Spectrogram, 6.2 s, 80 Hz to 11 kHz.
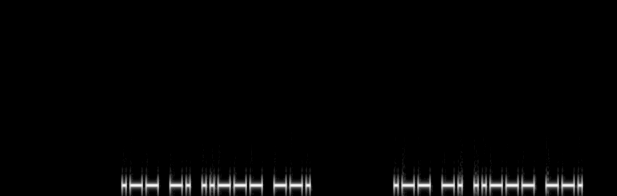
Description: Morse code, heard as a keyed tone, about 32 wpm, 700 Hz. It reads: WN2G WN2G
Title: USA Call Signs - 4 Characters - Repeated 2x - 30wpm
